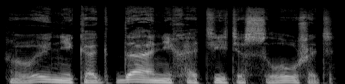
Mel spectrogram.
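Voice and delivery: a proud dying king lecturing; wounded king, weak and slow. A narrator's reading.

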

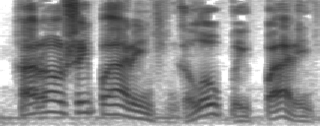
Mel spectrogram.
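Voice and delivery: high, calm sage voice; Chinese spirit voice. A narrator's reading. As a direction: sum him up gently as a wise spirit.

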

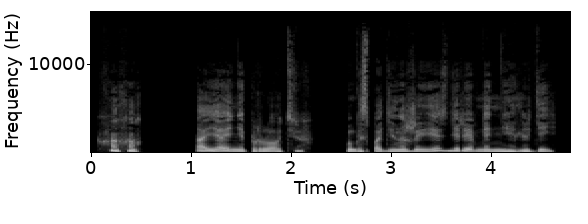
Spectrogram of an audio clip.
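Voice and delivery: put-on high playful girl's voice; playful elf girl. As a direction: laugh it off, cheeky. Elf answers laughing and playful.

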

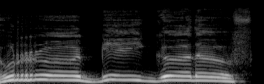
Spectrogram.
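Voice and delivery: high, very stretched charge shout; slow, high-pitched war yell; battle cry. A narrator's reading. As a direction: urge the troops on to attack. Dragoons charging with bayonets.

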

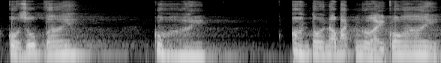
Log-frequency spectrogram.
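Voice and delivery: distraught mother crying out for help; bà Côi pleading. A narrator's reading. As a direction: beg haltingly in short, stretched phrases.

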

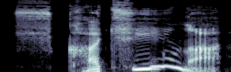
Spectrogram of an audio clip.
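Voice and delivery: high, drawn-out insult; theatrical yell held back in volume; outraged yell. A narrator's reading. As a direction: stretch the insult in high indignation. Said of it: "заорал было пан Врублевский".

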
